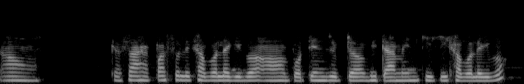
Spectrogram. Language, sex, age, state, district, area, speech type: Assamese, female, 45-60, Assam, Dibrugarh, rural, conversation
